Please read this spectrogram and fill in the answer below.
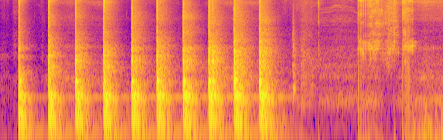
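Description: A hammer driving cable staples into a wooden ceiling joist to fasten electrical cable: about ten quick, even strikes, about four a second, each with a short ring. A brief scraping sound follows near the end.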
